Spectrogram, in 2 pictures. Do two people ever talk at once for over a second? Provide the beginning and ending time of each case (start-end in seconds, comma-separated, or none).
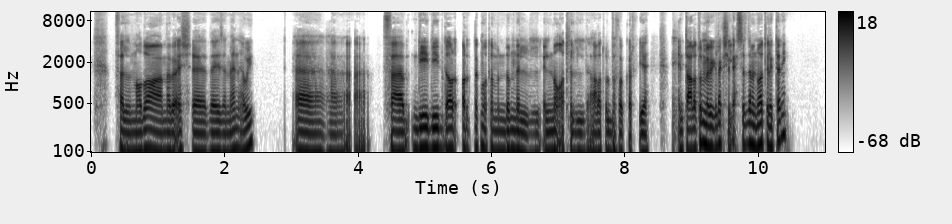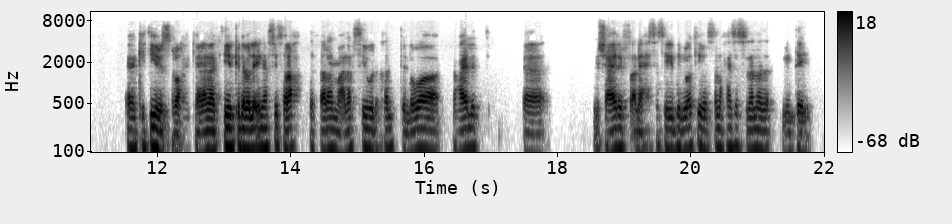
none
